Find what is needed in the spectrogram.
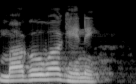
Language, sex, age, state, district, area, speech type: Marathi, male, 30-45, Maharashtra, Buldhana, urban, read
